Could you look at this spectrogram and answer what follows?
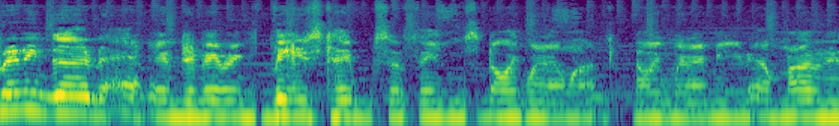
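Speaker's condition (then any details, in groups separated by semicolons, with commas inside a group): Cerebral palsy; voice differs from others'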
